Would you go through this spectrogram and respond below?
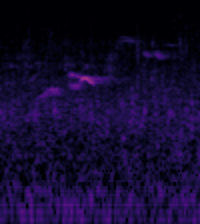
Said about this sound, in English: You hear water slowly flowing down a small creek nearby.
